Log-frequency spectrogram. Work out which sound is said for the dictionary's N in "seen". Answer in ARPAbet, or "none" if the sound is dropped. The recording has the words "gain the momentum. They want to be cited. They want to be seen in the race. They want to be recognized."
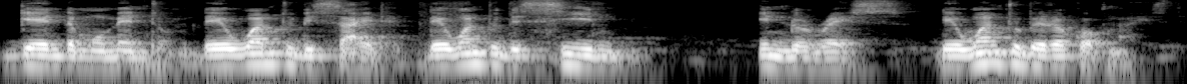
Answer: N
